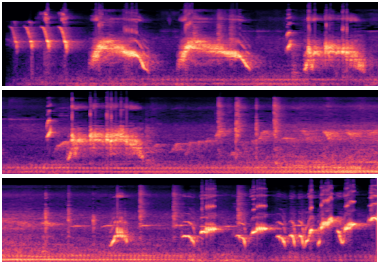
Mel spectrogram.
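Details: White-rumped shama singing: loud, harsh, broadband phrases repeated about once a second at first, then a quieter stretch with a low rumbling hum, then a fast run of varied sharp whistled and chirping notes.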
